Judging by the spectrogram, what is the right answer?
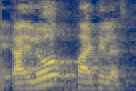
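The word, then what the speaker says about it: Chilo partellus: काफी सारे लोग चीलो बोलते हैं, लेकिन अपन प्रोनाउंसिएट काइलो से ही करते हैं उसको, भले ही चीलो लिखा हो, ठीक है। काइलो पार्टिलस।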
